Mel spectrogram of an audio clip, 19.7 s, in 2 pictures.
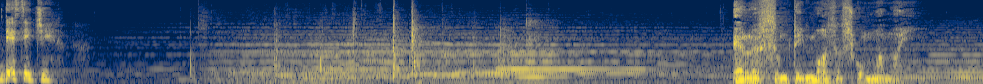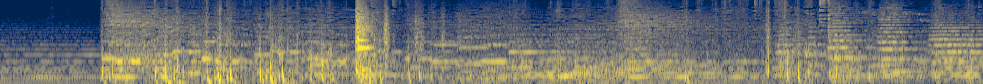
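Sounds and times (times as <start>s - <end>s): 
speech: 0.0s - 0.7s, 7.4s - 9.2s
horse hooves clopping while someone rides in a dubbed film: 2.0s - 5.4s, 10.8s - 19.6s.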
